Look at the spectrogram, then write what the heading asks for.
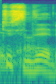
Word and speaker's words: Thucydide: je sais pas mal prononcer son nom, c'est quoi, Thucydide? Thucydide, ouais.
